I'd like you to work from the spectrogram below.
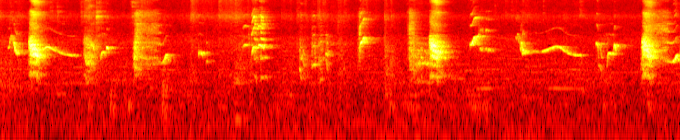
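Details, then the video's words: Ngeriwik of an Oriental magpie-robin, a lure for untrained birds: rich whistled phrases with falling and wavering slurs mixed with scratchy chatter, and strong accented notes near the start, middle and end. "Suara burung Kacer ngeriwik pancingan ampuh buat Kacer bahan"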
